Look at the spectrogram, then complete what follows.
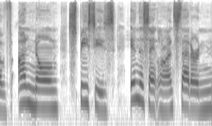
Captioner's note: speaking French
